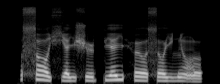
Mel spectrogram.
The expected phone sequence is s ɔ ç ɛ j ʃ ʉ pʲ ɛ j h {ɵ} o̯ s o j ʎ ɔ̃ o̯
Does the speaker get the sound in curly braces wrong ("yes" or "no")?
no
